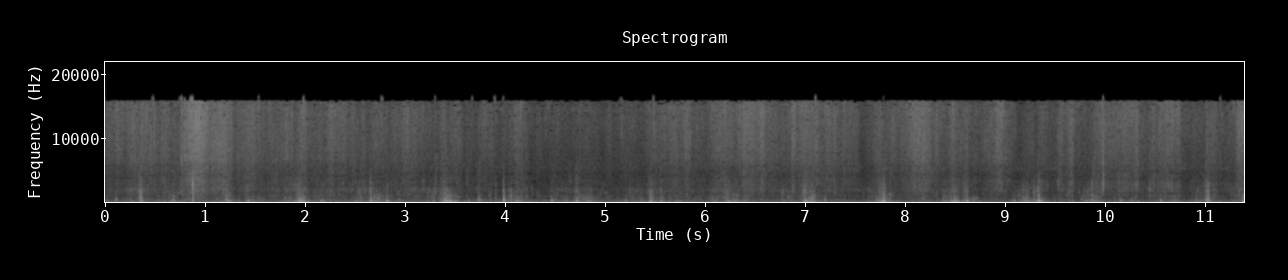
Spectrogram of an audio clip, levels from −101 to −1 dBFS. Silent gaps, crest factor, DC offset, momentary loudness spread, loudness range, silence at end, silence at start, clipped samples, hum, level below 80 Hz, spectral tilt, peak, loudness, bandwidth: none; 24 dB; under 0.1%; 6 LU; 4 LU; 0 s; 0 s; under 0.1%; none; -64 dBFS; -2.5 dB/octave; -26 dBFS; -47 LUFS; 16.5 kHz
